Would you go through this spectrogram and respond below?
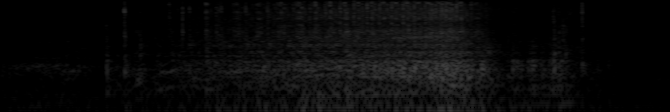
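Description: A sewing machine stitches through many thick fabric layers, a fast whirring rattle that swells and then slows to a stop, close and clear, with no talk over it.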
